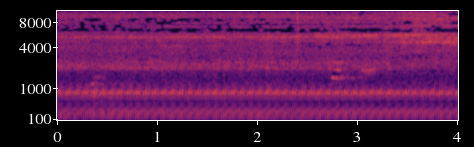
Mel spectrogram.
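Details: A nebulizer used for a cold and cough makes a steady mechanical hum with a fast, regular rattle. It is the nebulizer compressor running.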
